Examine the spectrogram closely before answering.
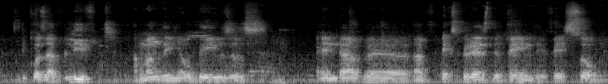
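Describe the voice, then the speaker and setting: A man from Uganda, a pharmacist and company founder, answering interview questions in a calm, measured way. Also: low voice. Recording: echoey room, noisy background.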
